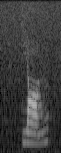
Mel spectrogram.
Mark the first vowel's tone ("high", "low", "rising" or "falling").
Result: rising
